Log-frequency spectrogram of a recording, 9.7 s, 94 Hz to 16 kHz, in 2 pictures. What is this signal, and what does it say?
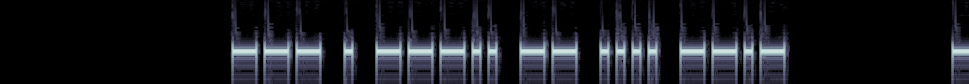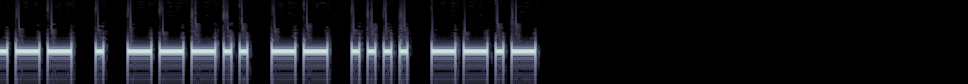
Morse code, heard as a keyed tone, about 30 wpm, 700 Hz. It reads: OE8MHQ OE8MHQ
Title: DXCC-100 Call Signs - 6 Characters - Repeated 2x - 30wpm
